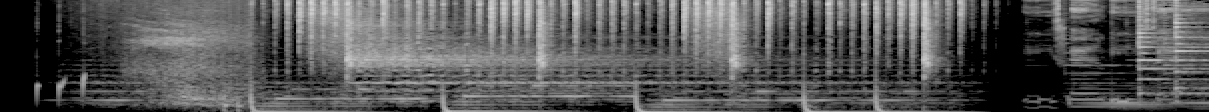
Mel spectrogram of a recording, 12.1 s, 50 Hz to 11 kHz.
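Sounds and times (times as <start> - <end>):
electronic build-up music: 0.6 - 9.6.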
